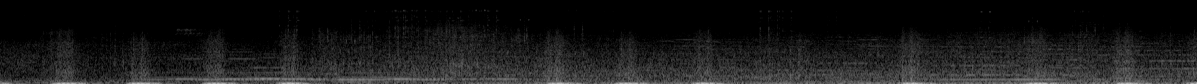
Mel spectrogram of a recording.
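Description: Large wings beat with rhythmic whooshes.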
